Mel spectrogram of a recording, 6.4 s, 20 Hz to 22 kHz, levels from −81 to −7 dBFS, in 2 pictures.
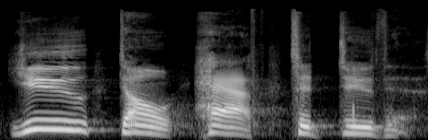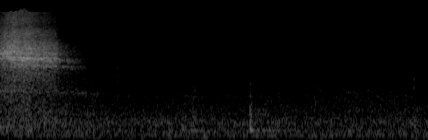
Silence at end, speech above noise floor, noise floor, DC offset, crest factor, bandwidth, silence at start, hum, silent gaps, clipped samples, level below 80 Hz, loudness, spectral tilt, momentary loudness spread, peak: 2.8 s; 43 dB; -66 dBFS; under 0.1%; 22 dB; 17.5 kHz; 0.1 s; none; none; under 0.1%; -74 dBFS; -23 LUFS; -4.5 dB/octave; 18 LU; -4 dBFS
